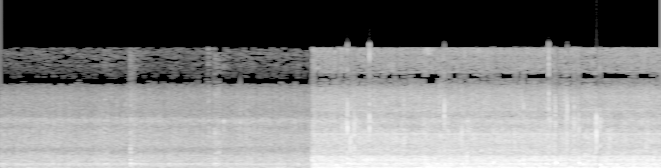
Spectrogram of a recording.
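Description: Steady rain falling; about three seconds in, a sudden much louder rush of water as pooled rainwater is tipped off the rain cover and pours down.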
